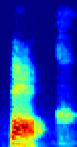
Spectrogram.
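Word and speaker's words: park: इसको ऐसे बोलेंगे पाक सो आपने नोटिस किया होगा there is a letter are and when we are pronounce the sound of this word we are saying पाक तो some how we have made the sound of hour later silent Y so there are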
